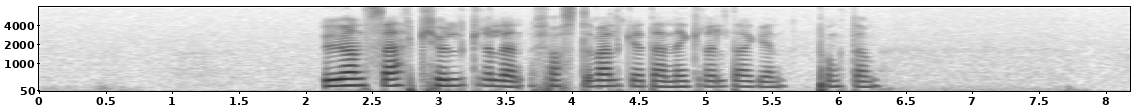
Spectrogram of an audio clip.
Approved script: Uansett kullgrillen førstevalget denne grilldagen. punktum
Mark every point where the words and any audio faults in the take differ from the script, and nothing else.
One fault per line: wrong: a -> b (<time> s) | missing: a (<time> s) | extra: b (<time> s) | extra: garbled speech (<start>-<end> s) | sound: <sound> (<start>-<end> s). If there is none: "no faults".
no faults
